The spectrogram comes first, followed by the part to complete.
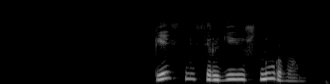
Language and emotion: Russian, neutral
